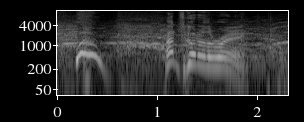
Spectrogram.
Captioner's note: crowd cheering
